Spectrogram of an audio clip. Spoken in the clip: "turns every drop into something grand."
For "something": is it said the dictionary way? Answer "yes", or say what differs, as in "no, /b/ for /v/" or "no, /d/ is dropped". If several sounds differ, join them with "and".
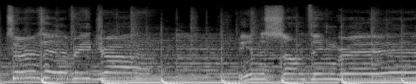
yes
